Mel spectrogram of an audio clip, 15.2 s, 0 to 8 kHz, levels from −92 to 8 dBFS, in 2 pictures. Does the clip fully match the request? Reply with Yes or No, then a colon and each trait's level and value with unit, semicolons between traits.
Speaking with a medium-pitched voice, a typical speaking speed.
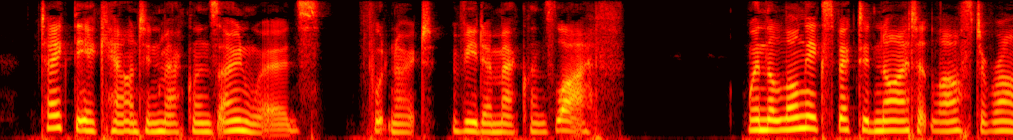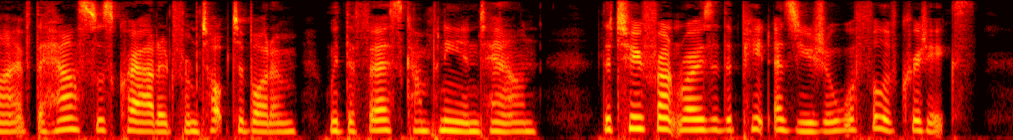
No: high, 205 Hz; average, 180 wpm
